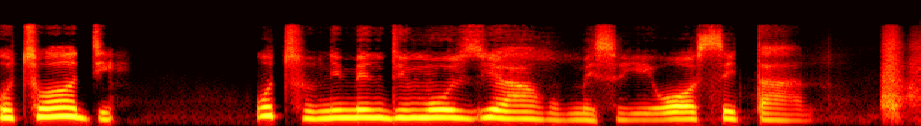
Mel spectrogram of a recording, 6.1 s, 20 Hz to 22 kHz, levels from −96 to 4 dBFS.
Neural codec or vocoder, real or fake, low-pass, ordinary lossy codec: codec, 16 kHz in and 24 kHz out, 0.9 kbps, LongCat-Audio-Codec, fine tuned four codebook decoder; fake; 10.8 kHz; none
